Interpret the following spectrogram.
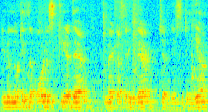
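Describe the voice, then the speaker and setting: A fast-talking man with a medium-pitched voice and little pitch movement gives a conversational presentation at a mentoring event, explaining with examples and restarting frequently. He's recorded from far off in an echoey meeting room or hall against a noisy background.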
